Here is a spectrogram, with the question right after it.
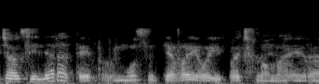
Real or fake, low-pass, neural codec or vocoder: real; 5.4 kHz; none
